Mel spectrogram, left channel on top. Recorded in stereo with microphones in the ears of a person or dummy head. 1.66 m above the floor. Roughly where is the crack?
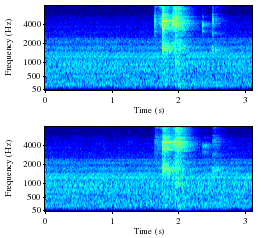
Left.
